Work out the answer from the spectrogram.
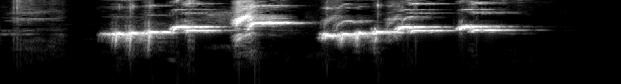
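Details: Female greater green leafbird, lure audio for caged-bird training: two clean phrases of rapid rising whistled notes, the first ending in a sharp high squeal, the second climbing steadily.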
